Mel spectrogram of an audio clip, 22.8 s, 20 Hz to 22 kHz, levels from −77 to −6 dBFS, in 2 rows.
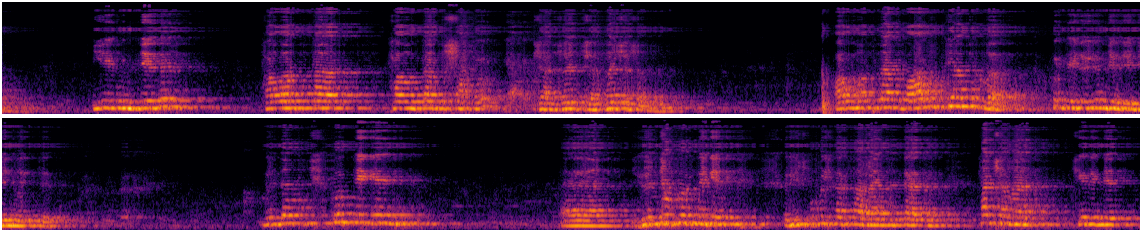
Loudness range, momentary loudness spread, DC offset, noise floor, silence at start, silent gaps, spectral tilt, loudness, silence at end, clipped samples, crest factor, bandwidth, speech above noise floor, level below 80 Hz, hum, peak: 5 LU; 18 LU; under 0.1%; -52 dBFS; 0 s; none; -5 dB/octave; -26 LUFS; 0 s; under 0.1%; 18 dB; over 20 kHz; 27 dB; -60 dBFS; none; -8 dBFS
